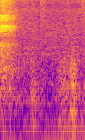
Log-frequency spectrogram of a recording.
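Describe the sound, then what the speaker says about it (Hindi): Heavy rain falling in a steady loud wash, with a deep rumble swelling briefly near the end, close and continuous. "बहुत बारिश हो रही है"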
